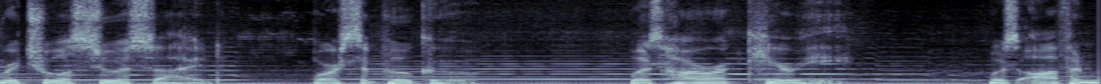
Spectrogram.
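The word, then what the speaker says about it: hara-kiri: one form of ritual suicide or seppuku was hara kiri was often mispronounced as harry kerry it means to impale one's horror thereby cutting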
